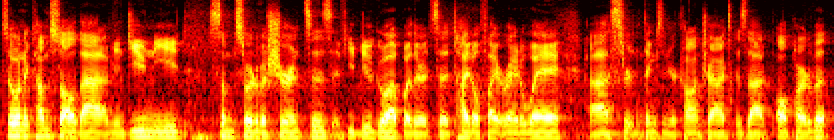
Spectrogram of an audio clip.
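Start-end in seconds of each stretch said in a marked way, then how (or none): none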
